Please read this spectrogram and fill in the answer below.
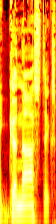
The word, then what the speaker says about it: Gnostics: They're so evil that they don't pronounce the G at the beginning of their name. G-N-O-S-T-I-C-S, and the G is silent. That's, oh boy. That's evil, if you ask me. It should be Gnostics, but no.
